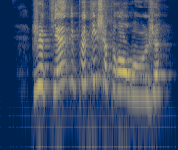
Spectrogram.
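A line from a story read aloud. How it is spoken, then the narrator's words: Laughing. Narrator (French): disait-elle en riant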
